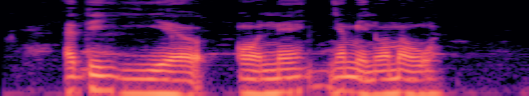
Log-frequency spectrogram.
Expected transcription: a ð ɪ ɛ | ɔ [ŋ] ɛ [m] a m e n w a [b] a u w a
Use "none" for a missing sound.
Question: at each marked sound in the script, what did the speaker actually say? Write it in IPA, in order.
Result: n, ɲ, m

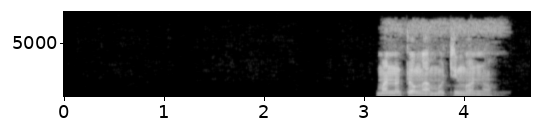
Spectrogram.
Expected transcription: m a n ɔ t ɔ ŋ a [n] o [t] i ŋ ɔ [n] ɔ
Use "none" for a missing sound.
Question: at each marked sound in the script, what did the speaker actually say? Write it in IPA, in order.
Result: m, t, n

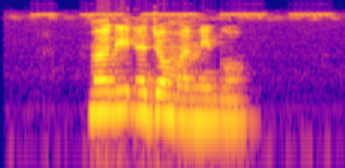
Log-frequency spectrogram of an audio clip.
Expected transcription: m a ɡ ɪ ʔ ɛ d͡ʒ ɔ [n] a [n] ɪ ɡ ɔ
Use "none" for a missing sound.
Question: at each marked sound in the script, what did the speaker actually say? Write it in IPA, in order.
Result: m, n

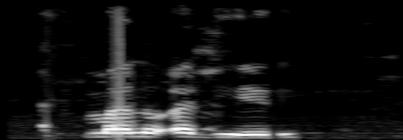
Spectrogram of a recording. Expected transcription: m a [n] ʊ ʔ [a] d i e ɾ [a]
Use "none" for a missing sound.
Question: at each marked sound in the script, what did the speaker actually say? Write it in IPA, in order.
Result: n, a, i

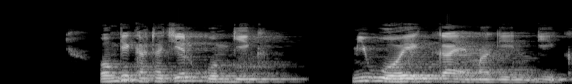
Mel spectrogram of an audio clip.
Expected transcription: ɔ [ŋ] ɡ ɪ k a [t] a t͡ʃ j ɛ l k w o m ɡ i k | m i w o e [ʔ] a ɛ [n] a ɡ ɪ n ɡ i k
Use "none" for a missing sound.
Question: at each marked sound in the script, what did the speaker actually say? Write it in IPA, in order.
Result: ŋ, t, k, m

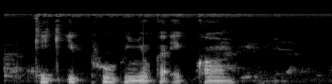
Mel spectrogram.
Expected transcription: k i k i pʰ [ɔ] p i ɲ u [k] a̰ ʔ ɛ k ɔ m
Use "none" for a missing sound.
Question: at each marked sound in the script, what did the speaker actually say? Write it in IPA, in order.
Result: u, k

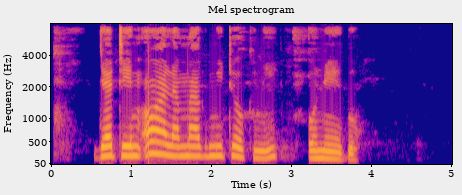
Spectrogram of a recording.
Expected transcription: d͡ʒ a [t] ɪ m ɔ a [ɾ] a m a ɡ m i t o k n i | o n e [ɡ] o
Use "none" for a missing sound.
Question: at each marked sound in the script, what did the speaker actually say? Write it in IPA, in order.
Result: t, l, ɡ

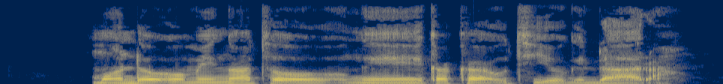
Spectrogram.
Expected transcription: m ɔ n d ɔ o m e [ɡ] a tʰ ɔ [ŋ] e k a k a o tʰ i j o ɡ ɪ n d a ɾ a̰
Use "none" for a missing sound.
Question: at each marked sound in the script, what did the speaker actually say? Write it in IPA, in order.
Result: ŋ, ŋ

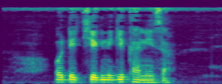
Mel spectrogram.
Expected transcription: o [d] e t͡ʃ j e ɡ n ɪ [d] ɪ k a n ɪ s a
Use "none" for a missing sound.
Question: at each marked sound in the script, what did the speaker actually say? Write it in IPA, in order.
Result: d, ɡ

